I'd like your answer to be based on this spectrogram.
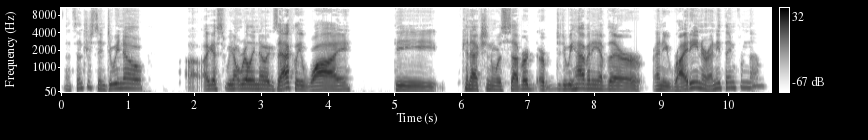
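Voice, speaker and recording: A man's voice: on the high side, moderate pace. A man hosting an interview in a casual, conversational way, putting questions to a guest. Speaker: interview host.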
